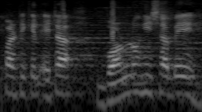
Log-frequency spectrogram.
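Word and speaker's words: へ: আচ্ছা, পঞ্চম লেসনে আমরা বর্ণ হিসাবে এটা প্রথম যেই পার্টিকেলটা নিচ্ছি, এটা বর্ণ হিসাবে হলো হে বর্ণ, কিন্তু এটা যখন পার্টিকেল হিসাবে আসবে তখন এটার উচ্চারণ হয়ে যাবে এ।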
